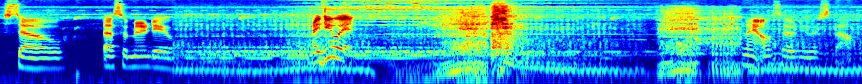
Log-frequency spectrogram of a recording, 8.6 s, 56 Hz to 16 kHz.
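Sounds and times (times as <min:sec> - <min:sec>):
speech: 0:00.2 - 0:02.2, 0:03.1 - 0:03.7, 0:07.4 - 0:08.6
wolf roar: 0:01.7 - 0:08.6.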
